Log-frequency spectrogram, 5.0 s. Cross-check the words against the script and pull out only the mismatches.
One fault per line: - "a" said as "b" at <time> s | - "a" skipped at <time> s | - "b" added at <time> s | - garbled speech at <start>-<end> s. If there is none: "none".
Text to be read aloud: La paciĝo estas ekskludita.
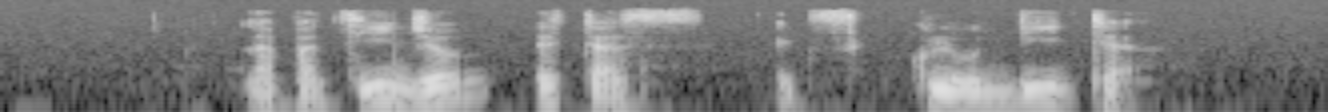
none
